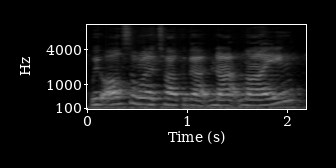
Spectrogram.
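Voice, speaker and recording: A woman's voice: fairly high pitch, normal speed, a little mellow. A woman in her forties hosting a dating advice show, chatting casually and emphatically in an echoey room. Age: 40s. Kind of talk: casual live chat. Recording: echoey room with clear background noise.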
